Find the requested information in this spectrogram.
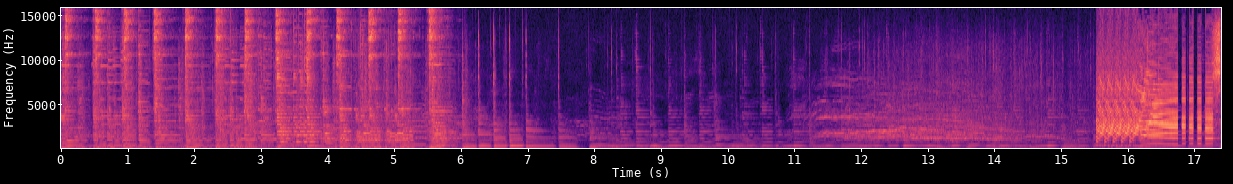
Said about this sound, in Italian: Nel senso che ho voglia di farvi cantare subito una bella canzone, così entriamo immediatamente nello spirito che ci contraddistingue.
